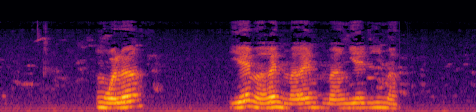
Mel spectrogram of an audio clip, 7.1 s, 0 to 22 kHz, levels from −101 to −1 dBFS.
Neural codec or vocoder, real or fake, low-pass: vocoder, 44.1 kHz, 128 mel bands every 512 samples, BigVGAN v2; fake; 9.9 kHz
